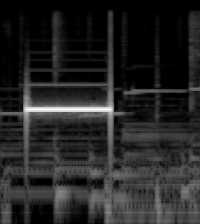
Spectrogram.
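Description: A single loud electronic beep: one steady, high, pure tone lasting just under a second, starting and stopping abruptly, over soft background music.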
